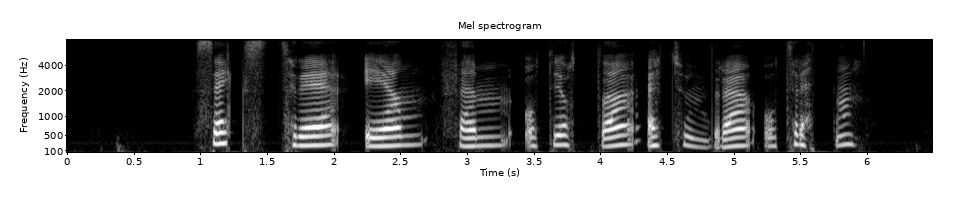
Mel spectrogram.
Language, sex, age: Norwegian, female, 19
